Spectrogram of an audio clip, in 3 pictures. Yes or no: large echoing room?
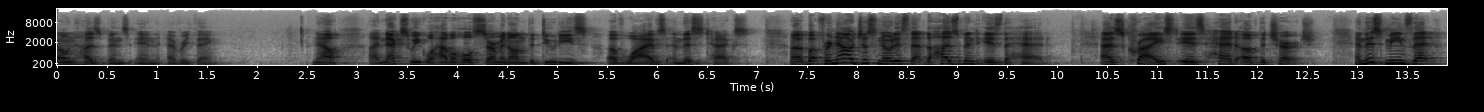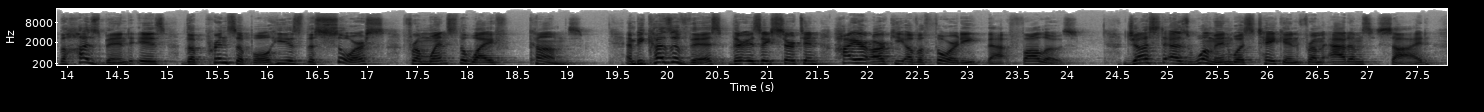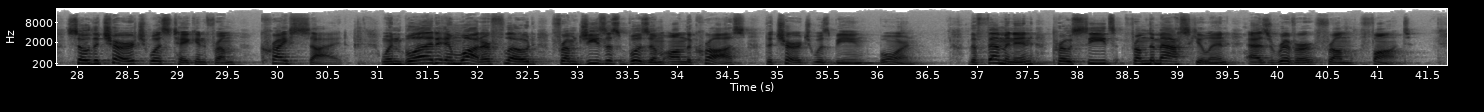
yes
